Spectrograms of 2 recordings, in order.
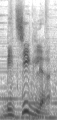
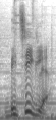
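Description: The two takes are said the same way.

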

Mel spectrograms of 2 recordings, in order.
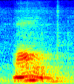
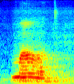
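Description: First: The final th is voiced, with vocal cord vibration. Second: The same.

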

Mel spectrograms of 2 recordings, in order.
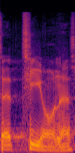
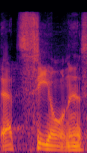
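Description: First: The t before i sounds like plain t. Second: The t before i sounds like ts. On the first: The speaker calls it right. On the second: The speaker calls it wrong. "it's the T before I, it's not"

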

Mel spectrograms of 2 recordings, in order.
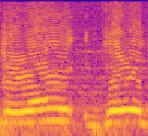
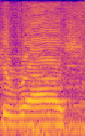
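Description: First: It is said with a British pronunciation. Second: It is said with an American pronunciation. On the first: "look at me, I'm British! I say garage" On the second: "instead of garage"

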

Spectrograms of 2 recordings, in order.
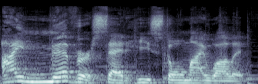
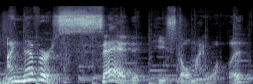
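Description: First: The word "never" carries the main stress. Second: The word "said" carries the main stress. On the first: It was never said at any time. "Agora tô dizendo que eu nunca, jamais, never" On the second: It was not spoken aloud but perhaps conveyed otherwise. "Agora tô insinuando que não verbalizei nada com minha boca"

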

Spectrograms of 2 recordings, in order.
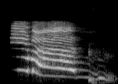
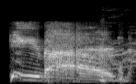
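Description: First: The Skeletor voice is higher pitched. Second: The Skeletor voice is lower pitched.

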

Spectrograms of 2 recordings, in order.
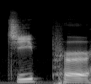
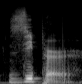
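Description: First: The first syllable has no strong stress. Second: The first syllable carries a strong stress. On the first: "지퍼 하면서 약간 말죠" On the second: "강세까지 살려주시면"

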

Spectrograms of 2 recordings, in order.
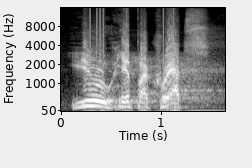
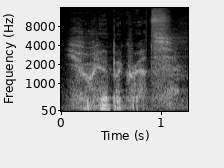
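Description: First: It is said as a harsh, angry accusation. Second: It is said in a gentle, good-humored way.

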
